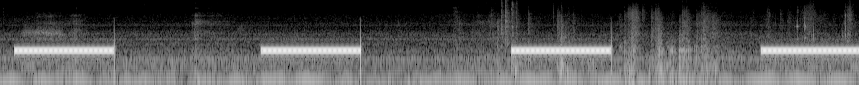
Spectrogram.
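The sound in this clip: A phone rings out while someone calls a debt collector who does not answer. Four steady, loud ringback tones sound, each about two seconds long, separated by roughly three-second gaps of quiet line noise.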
